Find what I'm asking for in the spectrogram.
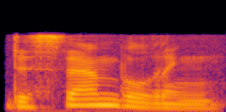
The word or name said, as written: dissembling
